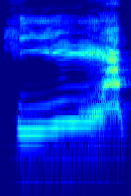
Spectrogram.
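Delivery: sudden high, loud kiai yell; scream. Acted. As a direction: let the kick burst out as a yell. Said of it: "somebody screams".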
